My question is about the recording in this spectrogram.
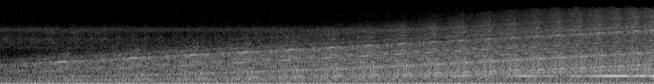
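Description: A slowly rising whine, several pitches climbing together over a low rumble and growing gradually louder, with a steady held note joining about five seconds in: a tension-building riser in a film soundtrack.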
